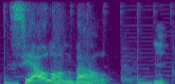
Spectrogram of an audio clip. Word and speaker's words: xiaolongbao: and i want to ask you if i'm pronouncing it right yo hit me bro hit me is it xiaolongbao yeah you gotta spot on nice all right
